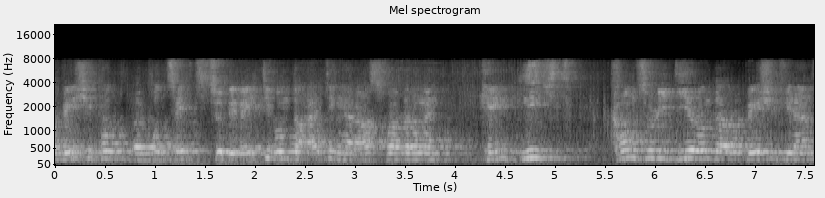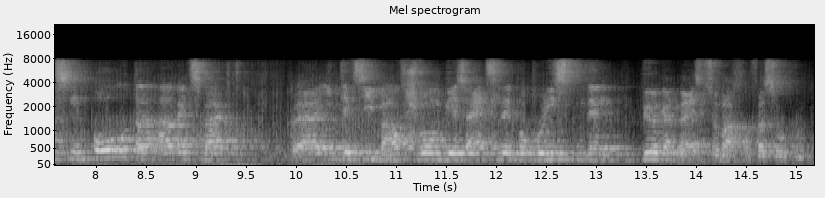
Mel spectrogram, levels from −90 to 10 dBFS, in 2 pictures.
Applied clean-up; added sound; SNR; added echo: neural separator model SepFormer DNS4.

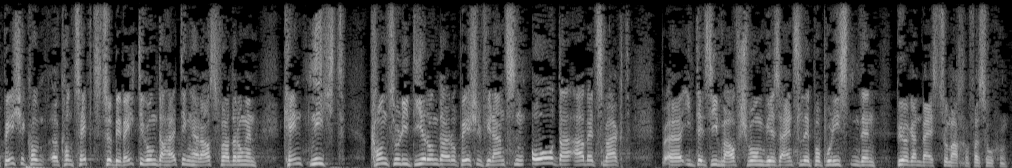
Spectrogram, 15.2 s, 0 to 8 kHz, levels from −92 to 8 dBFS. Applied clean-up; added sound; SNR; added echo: none; none; none; none.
